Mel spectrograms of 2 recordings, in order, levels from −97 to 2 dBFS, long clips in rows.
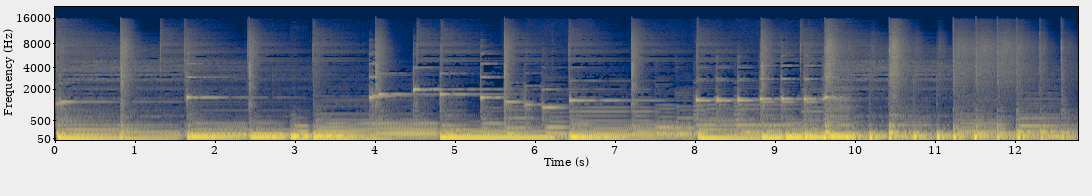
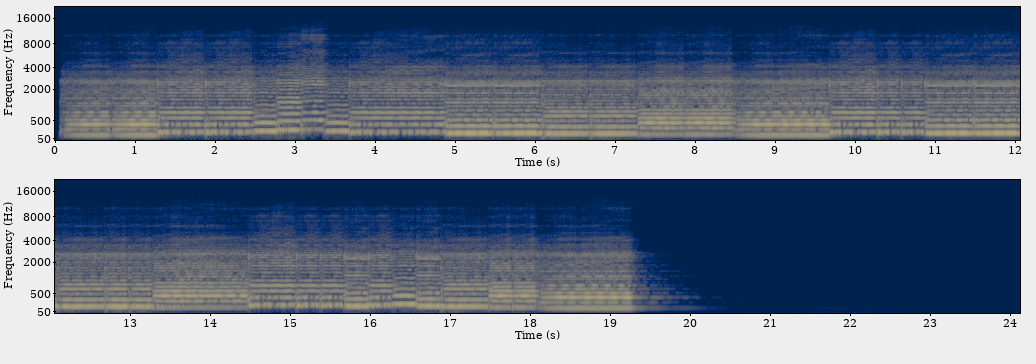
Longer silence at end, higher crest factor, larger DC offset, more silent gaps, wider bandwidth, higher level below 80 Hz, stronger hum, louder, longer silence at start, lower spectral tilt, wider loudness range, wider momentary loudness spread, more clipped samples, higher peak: second, 0 s vs 4.7 s; about the same, 14 dB vs 12 dB; neither; neither; about the same, 11 kHz vs 11 kHz; first, -18 dBFS vs -82 dBFS; neither; first, -16 LUFS vs -35 LUFS; about the same, 0 s vs 0.05 s; about the same, -7 dB/octave vs -7.5 dB/octave; about the same, 3 LU vs 3 LU; first, 11 LU vs 4 LU; neither; first, 0 dBFS vs -22 dBFS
